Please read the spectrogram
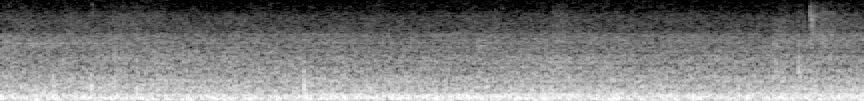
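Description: A steady rushing noise, strongest in the low end, with no tune or beat: the noise-only lead-in of a song track before the music starts.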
